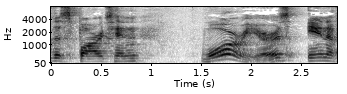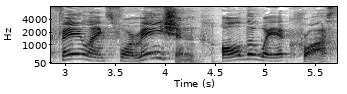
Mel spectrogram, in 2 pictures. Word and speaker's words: phalanx: The flanx. – Pronounced phalanx.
